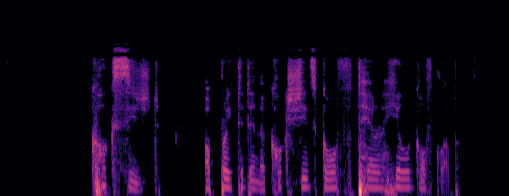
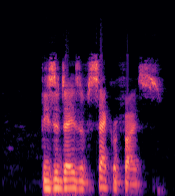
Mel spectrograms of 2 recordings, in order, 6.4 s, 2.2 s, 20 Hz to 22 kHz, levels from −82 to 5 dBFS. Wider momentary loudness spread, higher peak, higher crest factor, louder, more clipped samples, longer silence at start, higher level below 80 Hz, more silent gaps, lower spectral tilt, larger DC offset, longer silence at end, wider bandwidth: first, 17 LU vs 8 LU; second, -8 dBFS vs 0 dBFS; first, 28 dB vs 16 dB; second, -33 LUFS vs -14 LUFS; neither; first, 1.15 s vs 0.55 s; first, -42 dBFS vs -50 dBFS; first, 2.34-2.38 s vs none; about the same, -3.5 dB/octave vs -3.5 dB/octave; neither; first, 0.65 s vs 0.2 s; first, 9.6 kHz vs 8.4 kHz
